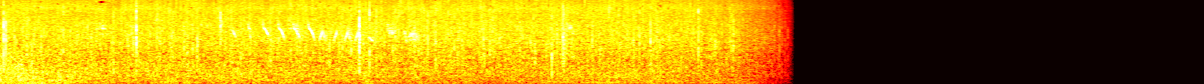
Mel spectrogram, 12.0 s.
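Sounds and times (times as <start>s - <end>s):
steady rain: 0.0s - 7.9s.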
